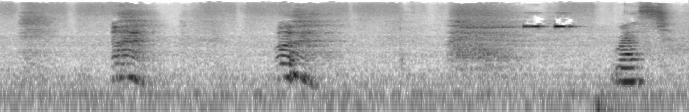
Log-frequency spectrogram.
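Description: A woman breathes hard and exhales with effort during exercise.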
